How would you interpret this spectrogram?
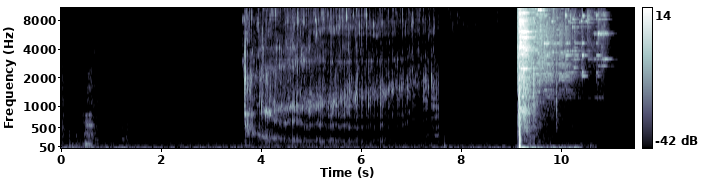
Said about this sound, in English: Oh no, I broke it. It's all over the carpet. I ruined it. My hands were trembling so much, and I just let the glass slip through my fingers.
